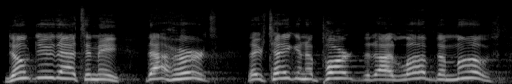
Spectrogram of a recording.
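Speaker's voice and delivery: high, loud cry of a hurting stone; pained stone's protest. Pretend. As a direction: beg the chisel to stop. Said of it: "being a stone when a chisel strikes".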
